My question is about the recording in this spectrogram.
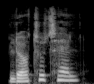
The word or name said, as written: lottotal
